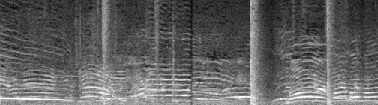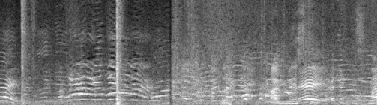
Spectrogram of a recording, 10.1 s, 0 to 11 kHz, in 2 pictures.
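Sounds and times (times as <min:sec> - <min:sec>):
stick whacking pinata: 0:03.3 - 0:03.6
children shouting and squealing: 0:05.7 - 0:10.0.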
